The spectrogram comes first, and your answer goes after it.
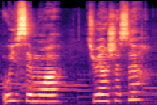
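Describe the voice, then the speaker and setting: A man's voice: very high voice, steady tone, measured pace, fairly bright tone, soft background music, voice pushed up. A man voicing a timid, hesitant little boy in a video game, in a childlike voice. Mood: timid, worried.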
